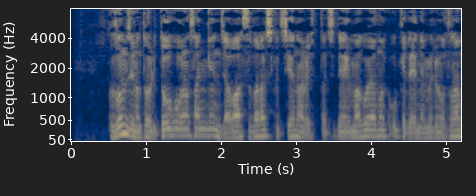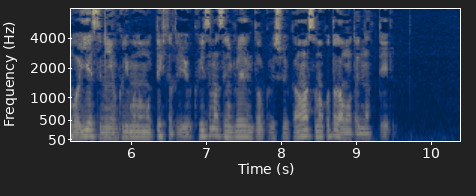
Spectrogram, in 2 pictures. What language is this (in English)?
Japanese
